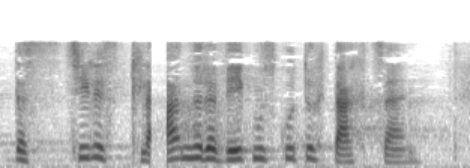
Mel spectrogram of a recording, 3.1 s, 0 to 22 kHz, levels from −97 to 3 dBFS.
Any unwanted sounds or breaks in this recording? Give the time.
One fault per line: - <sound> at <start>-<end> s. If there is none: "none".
- dropout at 1.0-1.1 s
